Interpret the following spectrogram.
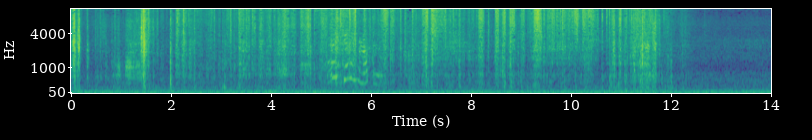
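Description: A cardboard box being opened and its paper packing handled, with irregular sharp clicks, rustles and scrapes, over a steady low rumble inside a car.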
